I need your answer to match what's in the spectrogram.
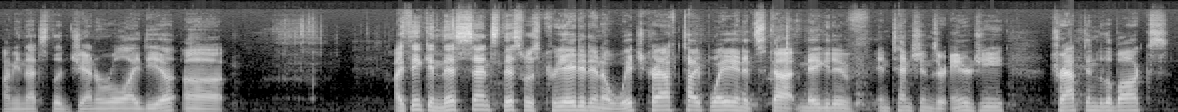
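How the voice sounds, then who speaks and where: A man with a mid-pitched voice chats casually as he hosts a livestream. He rambles informally, thinking out loud and breaking his sentences into short pieces. The sound is dry, with very little room in it. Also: a little slow, smooth, no room sound. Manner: informal, rambling, thinking aloud in broken phrases. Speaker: livestream host, paranormal investigator. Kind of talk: casual live-stream chat with viewers. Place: shop.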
